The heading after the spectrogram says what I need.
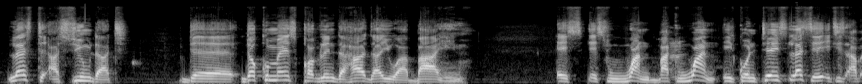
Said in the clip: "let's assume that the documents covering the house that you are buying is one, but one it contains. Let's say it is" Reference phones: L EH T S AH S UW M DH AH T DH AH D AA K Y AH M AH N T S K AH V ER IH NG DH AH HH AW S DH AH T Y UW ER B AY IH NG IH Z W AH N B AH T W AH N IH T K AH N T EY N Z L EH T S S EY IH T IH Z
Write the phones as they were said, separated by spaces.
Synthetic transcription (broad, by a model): L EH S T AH S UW M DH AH T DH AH D AA K Y AH M AH N T S K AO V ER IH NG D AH HH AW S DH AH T Y UW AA B AY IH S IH S W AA N B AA T W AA N IH T K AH N T EY N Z L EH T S S EY IH T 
